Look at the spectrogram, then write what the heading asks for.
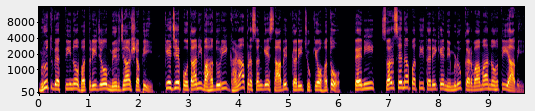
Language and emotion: Gujarati, neutral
